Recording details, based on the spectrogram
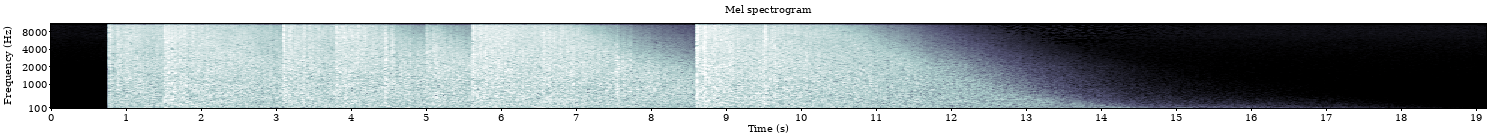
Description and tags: spaceship explosion2
made with vst intrument albino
